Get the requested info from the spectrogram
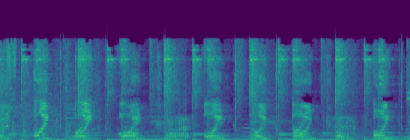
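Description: A children's sing-along song: a bouncy backing track with singing about a pig, with pig oinks.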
